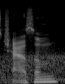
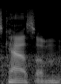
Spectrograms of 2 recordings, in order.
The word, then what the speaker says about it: chasm: Like, apparently I say chasm incorrectly, because I used to say it as chasm. And apparently it's chasm, and there's a bunch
